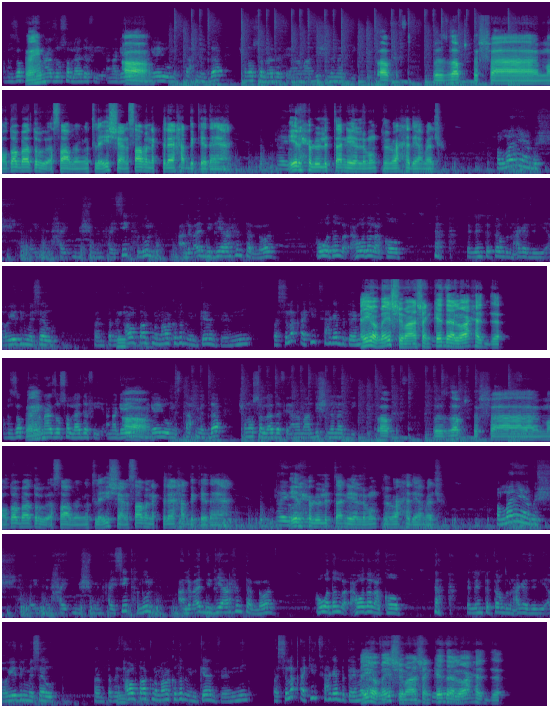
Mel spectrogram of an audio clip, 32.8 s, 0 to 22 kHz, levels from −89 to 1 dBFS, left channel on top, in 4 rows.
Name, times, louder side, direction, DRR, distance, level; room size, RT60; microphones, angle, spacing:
voice 1, 0.0-3.3 3.6-5.3 7.6-7.9 12.3-12.9 15.6-18.7 19.1-20.5 21.1-22.4 22.9-25.4 26.0-28.4 28.7-31.7, right 3 dB, 40° right, 0.6 m, -47 dB
voice 2, 1.8-2.2 5.6-5.8 6.5-11.7 12.5-14.8 26.4-26.5 30.0-32.1, left 8 dB, 45° left, 0.3 m, -34 dB
sound 1, 2.5-7.7, left 4 dB, 70° left, 0.6 m, -54 dB
sound 2, 10.8-20.6 21.2-21.3 22.0-22.2 22.5-22.7 23.4-23.9 24.2-27.6, right 2 dB, ahead, 1.5 m, -58 dB
3.0 x 2.7 x 3.4 m
head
